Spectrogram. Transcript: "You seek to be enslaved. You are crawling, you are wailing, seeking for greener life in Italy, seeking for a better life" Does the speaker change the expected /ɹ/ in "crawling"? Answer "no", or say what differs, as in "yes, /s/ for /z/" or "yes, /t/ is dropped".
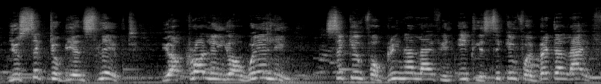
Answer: no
